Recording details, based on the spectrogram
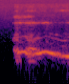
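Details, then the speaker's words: A brief, steady, whistling, wheezy breath note under a second long in a quiet room, from a sleeping animal: snoring. "sorry if you can hear rusty snoring again"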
